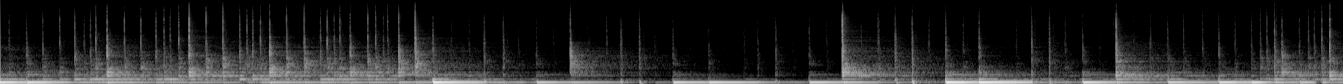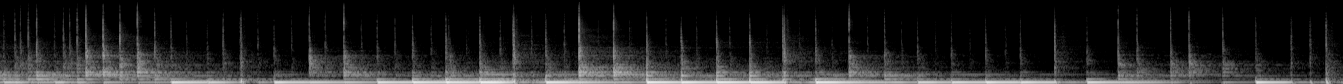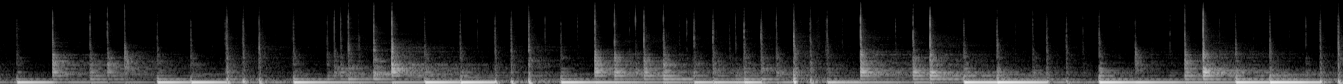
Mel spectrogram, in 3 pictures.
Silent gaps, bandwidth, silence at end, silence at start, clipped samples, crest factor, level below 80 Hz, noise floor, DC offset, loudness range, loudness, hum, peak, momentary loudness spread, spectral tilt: none; 9.2 kHz; 0 s; 0 s; under 0.1%; 16 dB; -38 dBFS; -37 dBFS; under 0.1%; 8 LU; -17 LUFS; none; 0 dBFS; 16 LU; -7.5 dB/octave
